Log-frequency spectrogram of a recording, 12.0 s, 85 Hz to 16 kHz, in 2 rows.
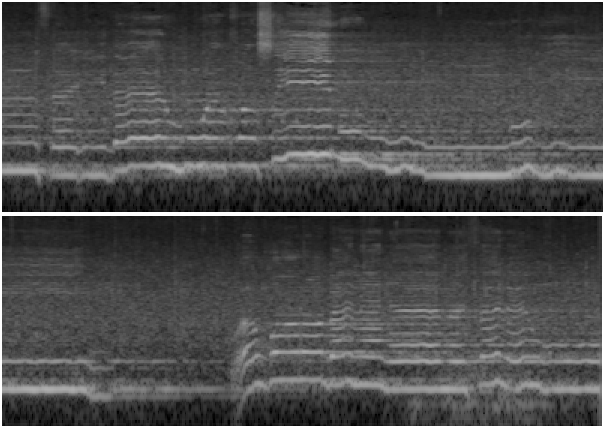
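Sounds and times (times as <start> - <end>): man reciting melodically: 0.0 - 7.5, 8.4 - 12.0.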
